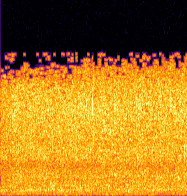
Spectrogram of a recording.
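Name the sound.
flowing river water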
